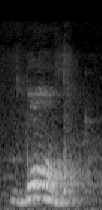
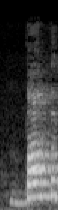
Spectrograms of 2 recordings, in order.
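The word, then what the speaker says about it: bomb: बॉम्ब। बम्ब नहीं होता है, बम्ब नहीं होता है, बॉम्ब होता है, बॉम्ब।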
